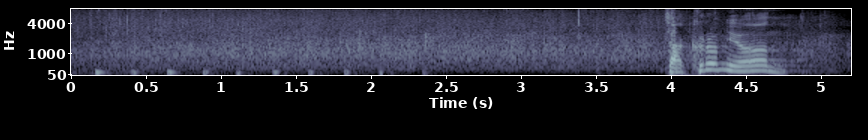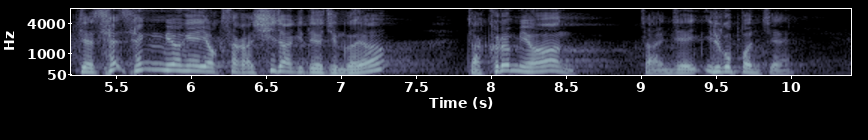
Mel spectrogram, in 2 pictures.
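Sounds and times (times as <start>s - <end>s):
audience applause: 0.0s - 5.2s
speech: 4.0s - 10.1s.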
